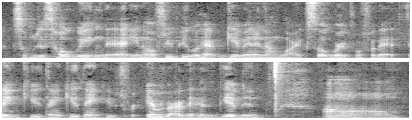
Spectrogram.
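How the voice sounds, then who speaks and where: A woman vlogger chatting casually to her viewers, rambling with fillers and restarts, her voice a little hoarse. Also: low voice. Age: adult student. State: slightly hoarse. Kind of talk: casual personal vlog update.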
